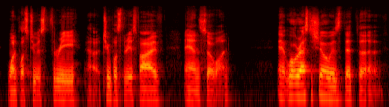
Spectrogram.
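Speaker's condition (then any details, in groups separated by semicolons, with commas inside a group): No condition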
